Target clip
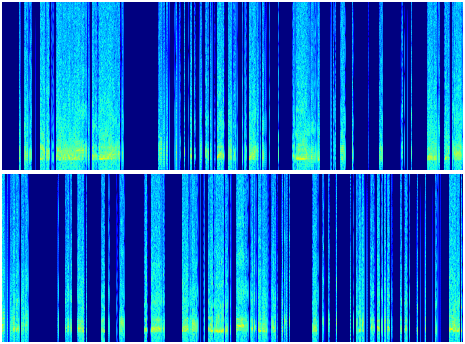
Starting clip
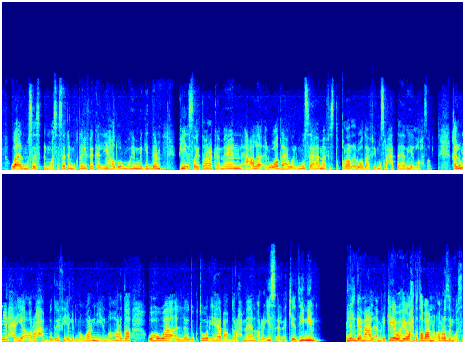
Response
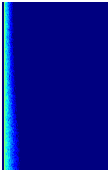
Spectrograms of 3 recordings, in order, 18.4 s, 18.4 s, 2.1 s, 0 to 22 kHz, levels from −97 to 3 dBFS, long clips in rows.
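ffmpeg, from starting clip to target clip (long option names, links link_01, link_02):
-filter_complex "[0:a]areverse,asplit=2[link_01][link_02];[link_02]aecho=0:1:95|190|285|380:0.0841|0.0463|0.0255|0.014[link_03];[link_01][link_03]amix=inputs=2:normalize=0,acrossover=split=3700[link_04][link_05];[link_05]acompressor=threshold=-48dB:ratio=4:attack=1:release=60[link_06];[link_04][link_06]amix=inputs=2:normalize=0,asplit=2[link_07][link_08];[link_08]adelay=74,lowpass=frequency=4900:poles=1,volume=-10dB,asplit=2[link_09][link_10];[link_10]adelay=74,lowpass=frequency=4900:poles=1,volume=0.49,asplit=2[link_11][link_12];[link_12]adelay=74,lowpass=frequency=4900:poles=1,volume=0.49,asplit=2[link_13][link_14];[link_14]adelay=74,lowpass=frequency=4900:poles=1,volume=0.49,asplit=2[link_15][link_16];[link_16]adelay=74,lowpass=frequency=4900:poles=1,volume=0.49[link_17];[link_09][link_11][link_13][link_15][link_17]amix=inputs=5:normalize=0[link_18];[link_07][link_18]amix=inputs=2:normalize=0,asoftclip=type=tanh:threshold=-17.5dB,afftfilt=real='re*between(b*sr/4096,1400,6400)':imag='im*between(b*sr/4096,1400,6400)':win_size=4096:overlap=0.75,aeval=exprs='0.119*(cos(1*acos(clip(val(0)/0.119,-1,1)))-cos(1*PI/2))+0.000944*(cos(2*acos(clip(val(0)/0.119,-1,1)))-cos(2*PI/2))+0.00473*(cos(5*acos(clip(val(0)/0.119,-1,1)))-cos(5*PI/2))':channel_layout=same,afftdn=noise_reduction=17:noise_floor=-51,alimiter=level_in=3dB:limit=-24dB:level=0:latency=1:release=57,volume=-3dB,acrusher=bits=5:mix=0:aa=0.000001,volume=-2.5dB"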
